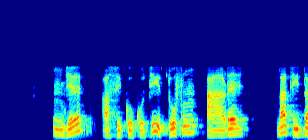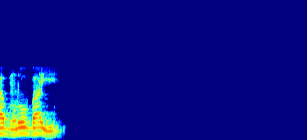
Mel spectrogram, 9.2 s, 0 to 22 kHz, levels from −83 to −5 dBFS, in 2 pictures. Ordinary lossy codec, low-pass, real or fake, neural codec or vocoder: none; 3.6 kHz; real; none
